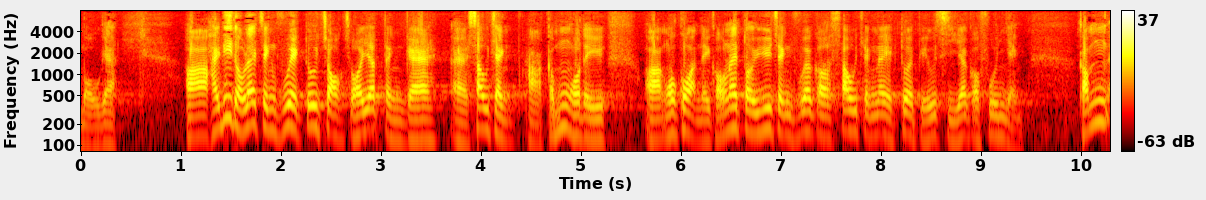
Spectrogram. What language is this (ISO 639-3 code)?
yue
